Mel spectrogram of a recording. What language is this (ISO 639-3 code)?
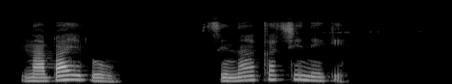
ibo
